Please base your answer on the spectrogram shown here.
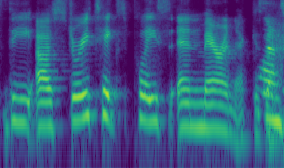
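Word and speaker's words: Merinac: They were wondering, well, okay, so Chris, the story takes place in Marinick. Is that how you say it? Marinick.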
